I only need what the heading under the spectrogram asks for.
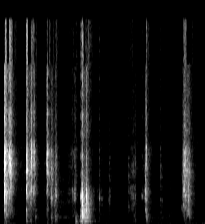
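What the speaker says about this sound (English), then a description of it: "Let's shuffle and see what comes out for you." Tarot cards shuffled by hand: a quiet, irregular run of soft, crisp riffling bursts over about three seconds, close up and with no voices.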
